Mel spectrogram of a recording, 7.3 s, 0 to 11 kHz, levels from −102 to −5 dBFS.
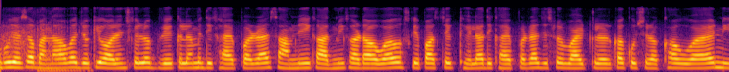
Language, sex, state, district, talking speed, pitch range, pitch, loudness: Hindi, female, Bihar, Jamui, 320 wpm, 205-215 Hz, 210 Hz, -18 LUFS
